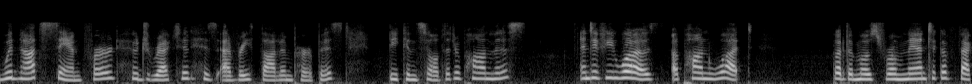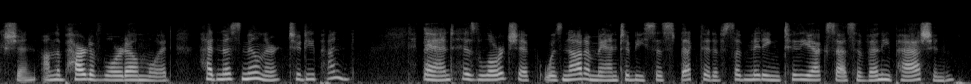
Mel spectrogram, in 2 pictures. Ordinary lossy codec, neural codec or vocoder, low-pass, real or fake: Opus, 32 kbps; codec, 16 kHz in and 24 kHz out, 0.6 kbps, FocalCodec, streaming, 2048 codes; 7.2 kHz; fake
